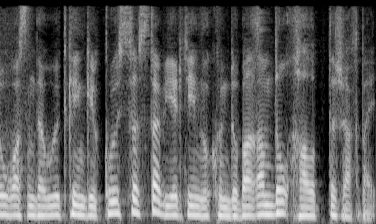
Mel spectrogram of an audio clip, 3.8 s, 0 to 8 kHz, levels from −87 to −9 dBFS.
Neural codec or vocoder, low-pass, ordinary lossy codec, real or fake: codec, 16 kHz, 1.1 kbps, Voila-Tokenizer; none; none; fake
